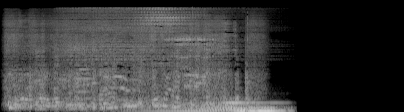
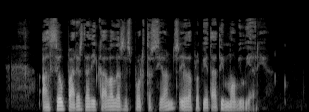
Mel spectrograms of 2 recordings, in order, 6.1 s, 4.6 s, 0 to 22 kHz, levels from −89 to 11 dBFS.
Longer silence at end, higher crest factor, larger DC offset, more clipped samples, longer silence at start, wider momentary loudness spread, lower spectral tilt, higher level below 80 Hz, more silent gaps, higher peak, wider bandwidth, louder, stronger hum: first, 1.65 s vs 0.75 s; second, 16 dB vs 24 dB; neither; neither; second, 0.05 s vs 0.65 s; about the same, 9 LU vs 10 LU; about the same, -4.5 dB/octave vs -5.5 dB/octave; first, -24 dBFS vs -56 dBFS; neither; about the same, -6 dBFS vs -4 dBFS; first, 16.5 kHz vs 11.5 kHz; first, -22 LUFS vs -26 LUFS; neither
